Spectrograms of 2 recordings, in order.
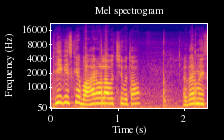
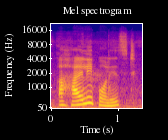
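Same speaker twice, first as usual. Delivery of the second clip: slow and a bit lower; slow dictation; 4 semitones lower, 7 dB quieter, much slower than usual. Shown as a demonstration. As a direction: dictate so they can write. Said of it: "dictating definition". (धीरे-धीरे बोलकर लिखवाना)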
